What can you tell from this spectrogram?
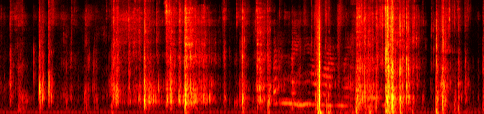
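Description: A cardboard toy box being pulled open and handled: irregular crackling, scraping and sharp clicks and knocks, loudest about five to six seconds in.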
